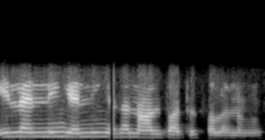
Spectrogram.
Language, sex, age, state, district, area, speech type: Tamil, female, 60+, Tamil Nadu, Vellore, rural, conversation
